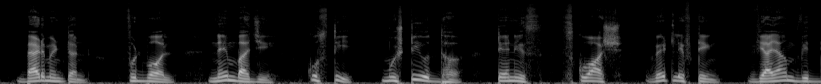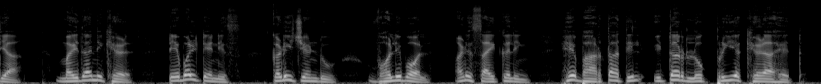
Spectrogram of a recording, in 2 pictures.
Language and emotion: Marathi, neutral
